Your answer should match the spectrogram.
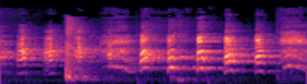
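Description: A woman laughing hard in quick repeated bursts, with a short break about half a second in.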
